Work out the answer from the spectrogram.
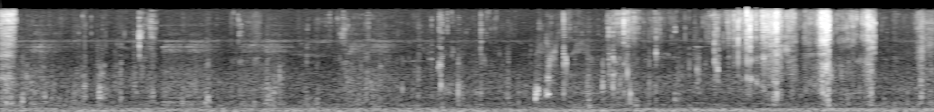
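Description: A person biting and chewing crunchy food close to the microphone: scattered crunches, with a louder, quicker run of them from about six seconds in.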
